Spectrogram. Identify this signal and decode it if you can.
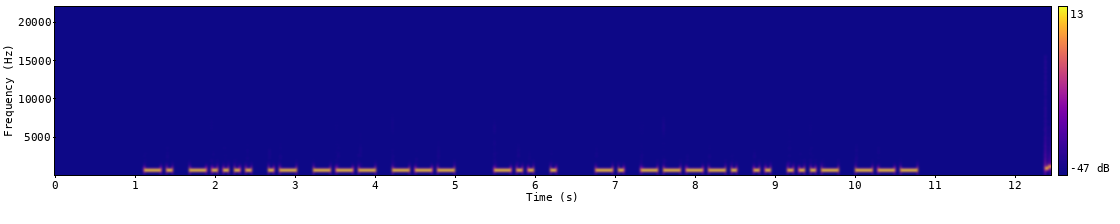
Morse code, heard as a keyed tone, about 17 wpm, 700 Hz. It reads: N6AOO DE N9IVO
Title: USA Callsign DE Callsign - 5 Characters - 17wpm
